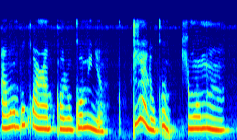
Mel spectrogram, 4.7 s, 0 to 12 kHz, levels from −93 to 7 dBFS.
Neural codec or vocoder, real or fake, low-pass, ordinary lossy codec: codec, 16 kHz, 16 kbps, FreqCodec, smaller model; fake; 7.2 kHz; none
